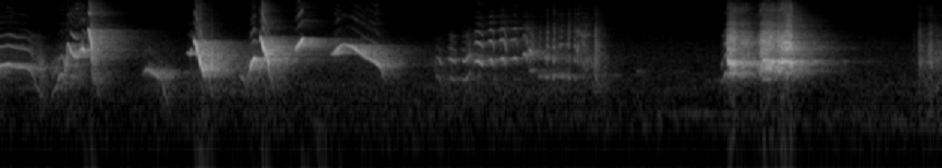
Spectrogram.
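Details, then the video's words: Lyrebird mimicry performance with a rapid, varied string of loud whistled notes, some swooping down and others rising. A softer chattering passage follows, then a brief pause and a burst of harsh, noisy notes. "Lyrebird performance"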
